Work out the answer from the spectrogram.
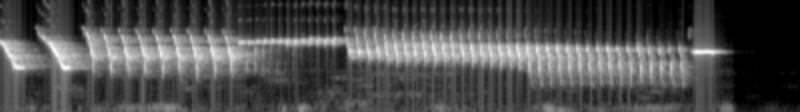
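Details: Male yellow canary in captivity in Indonesia gives a long rolling song used as a tutor: two quick sweeps, fast rattling trills, a thin level whistle, then a long trill falling in pitch before a short whistle.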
